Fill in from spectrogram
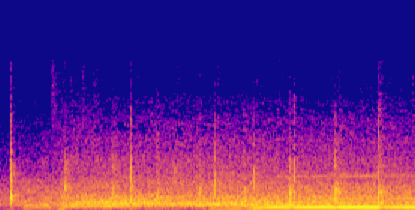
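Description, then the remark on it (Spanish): Steady applause from a crowd, a dense patter of claps running the whole time, with a sustained tonal whoop or voice rising above it. “Aplauso cerrado.”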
